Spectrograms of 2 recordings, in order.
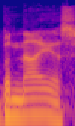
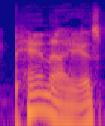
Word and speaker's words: Banias: Judd Burton did his doctoral dissertation on the religious history of Banias, called Banias now because of the Arabic pronunciation of the P vowel, formerly Panias because of the Greek god Pan.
